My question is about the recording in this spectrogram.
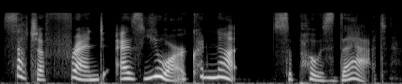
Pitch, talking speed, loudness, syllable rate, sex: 250 Hz, 150 wpm, -18 LUFS, 3.8 syllables/s, female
